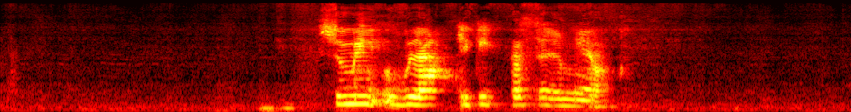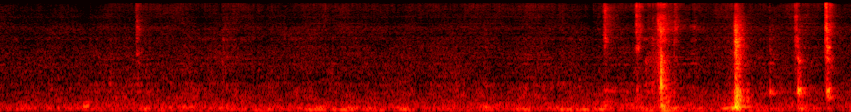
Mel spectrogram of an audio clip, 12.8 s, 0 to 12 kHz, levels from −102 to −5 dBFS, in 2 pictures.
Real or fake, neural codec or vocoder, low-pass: fake; codec, 44.1 kHz, 3.4 kbps, Pupu-Codec; 10.8 kHz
